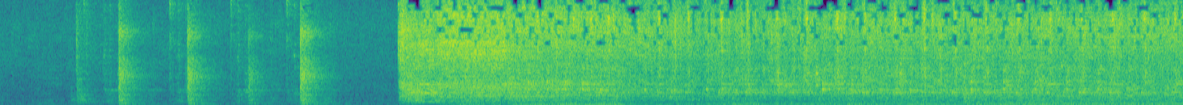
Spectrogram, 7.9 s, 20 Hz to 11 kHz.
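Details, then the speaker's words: Suzuki Katana with a new breather plate gasket fitted to stop oil seeping from the breather hose, cover bolts torqued to 0.4 kgm. Five slow starter turns, then a clean catch into a smooth, steady idle with no knocks. Breather and oil filler show clean vapour, so there is no compression leak and the rings are good. "Nah, dari ini kita bisa simpulkan awal mesinnya dalam kondisi bagus, tidak ada kebocoran kompresi, ring saver masih bagus."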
